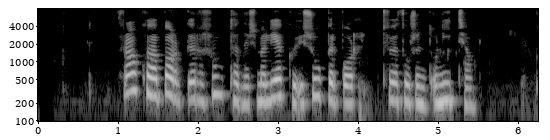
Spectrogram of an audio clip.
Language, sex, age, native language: Icelandic, female, 40-49, Icelandic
